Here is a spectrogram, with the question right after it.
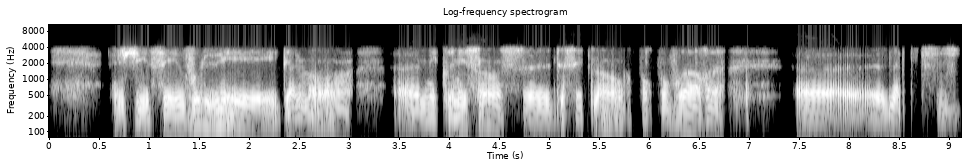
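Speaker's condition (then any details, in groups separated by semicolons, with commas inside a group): Laryngeal cancer; later lung cancer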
